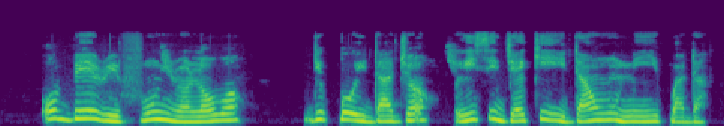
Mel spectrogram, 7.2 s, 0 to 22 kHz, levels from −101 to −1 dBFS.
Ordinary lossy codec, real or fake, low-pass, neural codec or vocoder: none; real; 7.2 kHz; none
